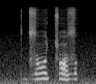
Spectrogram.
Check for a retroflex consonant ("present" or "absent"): absent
